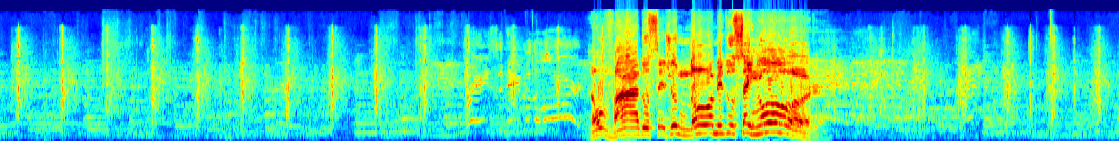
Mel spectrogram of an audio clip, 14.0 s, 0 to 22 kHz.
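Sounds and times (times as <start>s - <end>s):
audience clapping in unison during a Christian worship song: 0.0s - 8.5s, 9.5s - 13.9s
crowd voices singing a Christian worship song and calling out: 3.2s - 8.6s, 9.9s - 13.2s
speech: 7.4s - 10.4s.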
